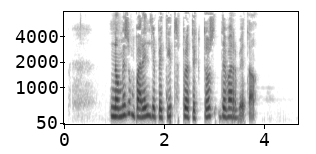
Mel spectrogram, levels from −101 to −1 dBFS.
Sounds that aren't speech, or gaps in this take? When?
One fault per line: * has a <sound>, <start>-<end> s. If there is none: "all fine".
all fine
